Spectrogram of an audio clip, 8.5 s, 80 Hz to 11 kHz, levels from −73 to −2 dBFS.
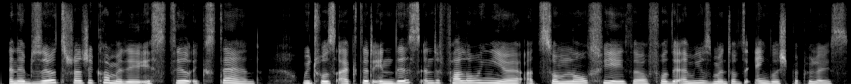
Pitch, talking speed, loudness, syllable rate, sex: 245 Hz, 185 wpm, -17 LUFS, 5.5 syllables/s, female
